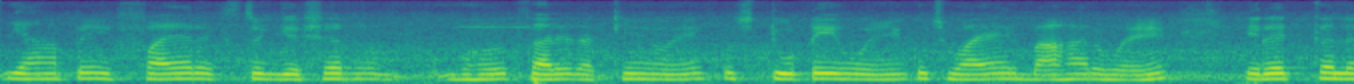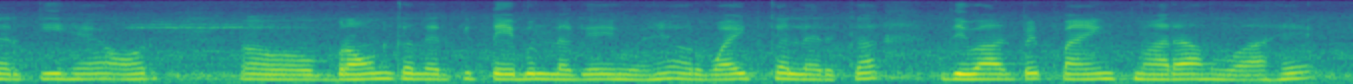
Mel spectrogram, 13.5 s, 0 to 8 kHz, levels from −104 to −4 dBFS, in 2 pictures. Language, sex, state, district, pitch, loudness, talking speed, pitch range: Hindi, female, Haryana, Rohtak, 185 Hz, -18 LUFS, 185 wpm, 180-195 Hz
